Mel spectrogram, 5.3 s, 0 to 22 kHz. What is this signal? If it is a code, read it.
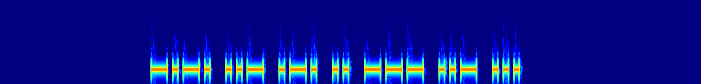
Morse code, heard as a keyed tone, about 32 wpm, 700 Hz. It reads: CURIOUS
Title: Seven Letter Words - 30wpm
